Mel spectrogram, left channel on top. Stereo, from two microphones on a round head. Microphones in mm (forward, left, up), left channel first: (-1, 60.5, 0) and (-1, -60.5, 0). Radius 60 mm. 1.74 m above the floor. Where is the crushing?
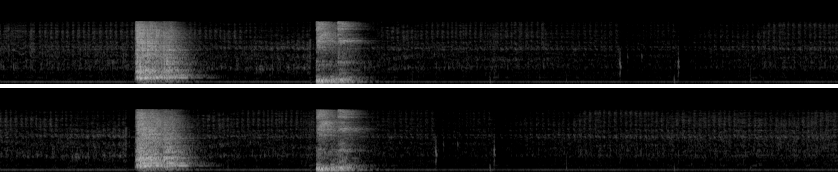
50° left (ahead or behind), 1.2 m.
